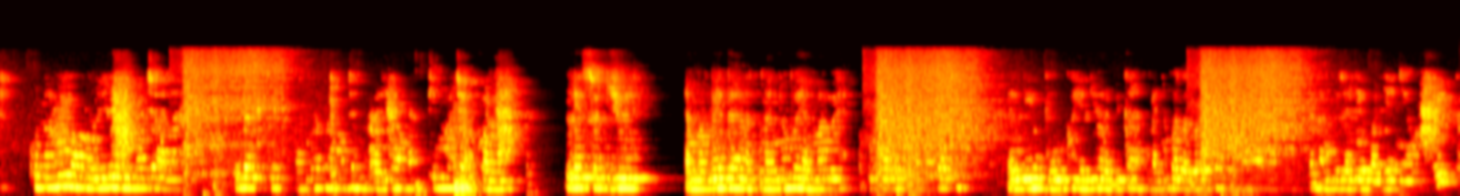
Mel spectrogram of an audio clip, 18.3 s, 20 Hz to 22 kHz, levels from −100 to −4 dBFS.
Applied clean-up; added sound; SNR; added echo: classical method WPE with log-MMSE.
